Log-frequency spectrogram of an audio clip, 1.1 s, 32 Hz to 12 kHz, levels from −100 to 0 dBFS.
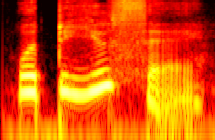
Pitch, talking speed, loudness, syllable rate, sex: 240 Hz, 220 wpm, -17 LUFS, 4.4 syllables/s, female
